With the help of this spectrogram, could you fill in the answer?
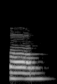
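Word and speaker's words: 三: আর তিন যেটা আছে তিনেরটা হচ্ছে চীনা ভাষায় হবে সান, ফার্স্ট টোনে সান, সান।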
